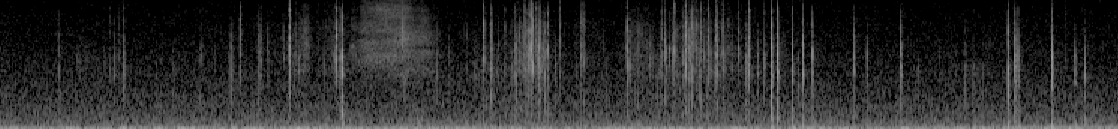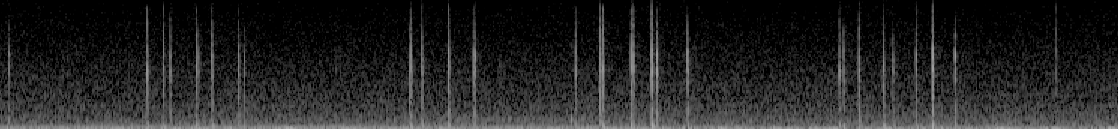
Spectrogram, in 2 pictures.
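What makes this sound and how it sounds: Long nails tap slowly and gently on the front of a full cardboard chocolate bar box held upright in the hands. Sharp, dry clicks come at irregular intervals, with a brief crinkly rustle near the start, over a steady low hum.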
